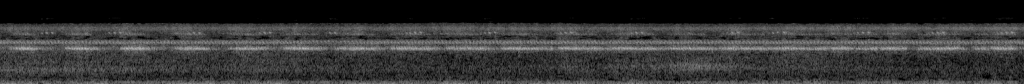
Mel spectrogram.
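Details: Crickets chirping at night in a relaxing nighttime nature scene, a steady shrill chorus with pulsed high chirps repeated about twice a second over continuous higher trilling, with a faint low rumble beneath.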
